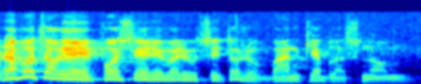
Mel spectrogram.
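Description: This man has a bright, sharp tone and lively intonation. He speaks at a moderate pace. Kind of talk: dramatic film dialogue. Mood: wry, philosophical, world-weary.

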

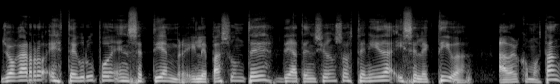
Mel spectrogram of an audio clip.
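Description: In a quiet, dry setting with no echo, a man speaks in an animated tone with a fairly high pitch and ordinary pitch variation. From Canary Islands. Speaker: university professor and musicologist; university professor. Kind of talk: lecture workshop. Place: hall. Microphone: headset.

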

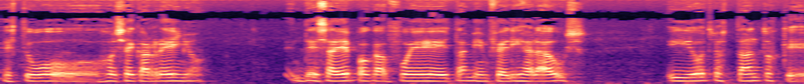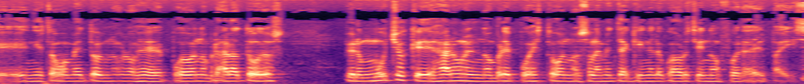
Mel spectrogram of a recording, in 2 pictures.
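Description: The man's intonation stays flat and monotone. He keeps a moderate pace. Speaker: TV interviewee. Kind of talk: interview answer. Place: studio. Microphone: lapel.

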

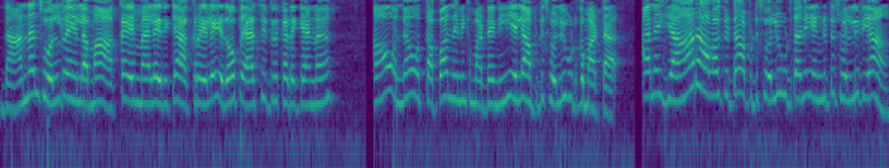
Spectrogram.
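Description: In a cartoonish character voice pitched extremely high, a woman talks at a fairly quick pace with fairly even intonation. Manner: gentle, motherly.

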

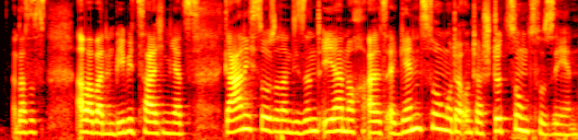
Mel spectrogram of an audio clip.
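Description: A woman with a normal speaking voice, medium in pitch, with fairly even intonation at a moderate pace. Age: 30s. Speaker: doula and birth psychologist, podcast host. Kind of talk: solo podcast monologue. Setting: standing while recording. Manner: casual, conversational.

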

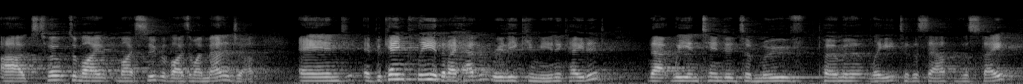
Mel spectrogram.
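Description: Audible room echo surrounds a man with an Australian accent who speaks at a fairly high pitch and moderate pace. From Tasmania, Australia (Launceston); Tasmania, Australia. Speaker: pastor. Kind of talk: sermon. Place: hall. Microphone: camera far.

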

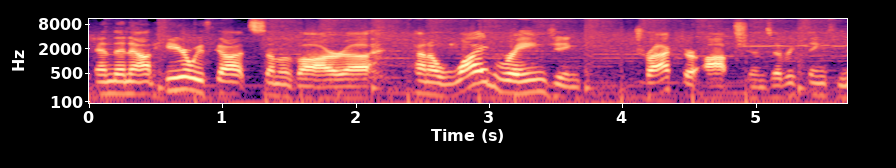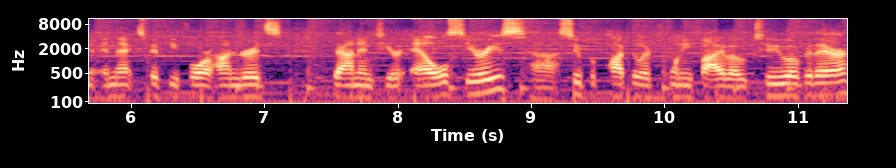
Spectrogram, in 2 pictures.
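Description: In a dry sound with no echo, a man talks at a fairly quick pace over faint background music. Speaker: presenter. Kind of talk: casual walkthrough tour. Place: street. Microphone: phone near.

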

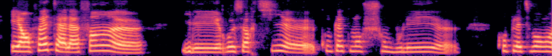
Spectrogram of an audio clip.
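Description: Against a quiet background, a woman speaks fairly slowly in a high voice with ordinary pitch variation, the sound dry with no echo. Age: 20s. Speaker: entrepreneur and emotional wellness coach; emotional wellness coach. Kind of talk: podcast interview. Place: office.

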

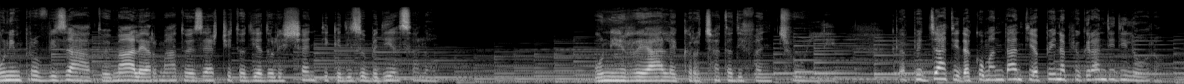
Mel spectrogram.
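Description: Music sounds in the background. Over it, a woman talks at a moderate pace. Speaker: stage actress. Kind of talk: documentary voice-over narration.

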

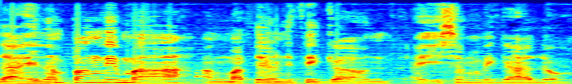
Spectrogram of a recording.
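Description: With music in the background, a man talks at a fairly slow pace, his pitch swinging very widely. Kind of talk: spoken word poetry reading. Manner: earnest, advisory.

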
